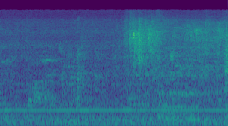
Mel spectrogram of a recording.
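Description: Water running from a Kangen water ionizer's spout into a glass, a steady pour that grows louder about a second and a half in.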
